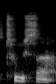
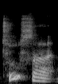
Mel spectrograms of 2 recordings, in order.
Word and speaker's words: Toussaint: Okay, if it wasn't for, now you corrected me last time, I had trouble pronouncing his name, but his first name is Toussaint, right?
